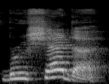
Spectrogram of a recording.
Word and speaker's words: bruschetta: But it's bruschetta. It's written SCH, and in Italian, the pronunciation is K, like a K, but it's not really a Like K.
